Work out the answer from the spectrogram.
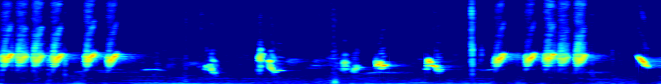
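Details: Vocal red-whiskered bulbul opening with a rapid run of six bright chirps, then slurred falling whistles and short phrases, and closing with another quick chirp series and a final downslurred note.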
